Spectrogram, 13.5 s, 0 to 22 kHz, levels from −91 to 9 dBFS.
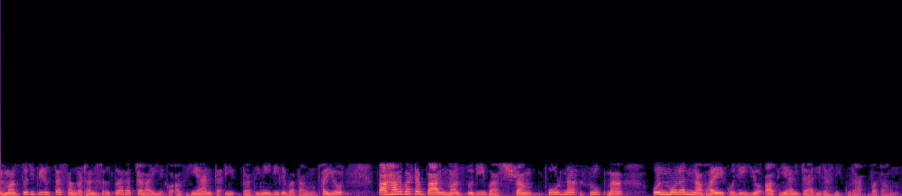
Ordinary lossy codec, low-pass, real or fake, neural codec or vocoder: Opus, 24 kbps; 3.6 kHz; real; none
